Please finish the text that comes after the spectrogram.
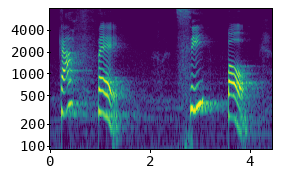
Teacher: o acento agudo ele tem um timbre mais aberto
